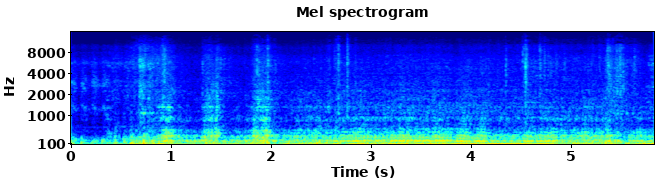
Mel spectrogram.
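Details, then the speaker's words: Trans Am V8 restarted after cooling down, ignition control module suspected failing and barely grounded, possibly flooded from cranking: stumbles and surges unevenly under light throttle, lumpy rumble; rough running, misfire-like. "there we go she's not happy oh yeah she's not happy at all so i got the icm just barely touching the ground so i think that's probably why it's all pissed off right now"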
